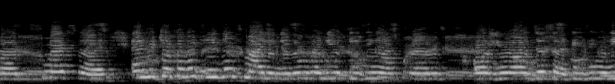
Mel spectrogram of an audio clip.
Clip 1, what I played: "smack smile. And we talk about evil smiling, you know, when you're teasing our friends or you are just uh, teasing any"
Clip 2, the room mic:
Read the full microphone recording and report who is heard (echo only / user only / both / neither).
both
